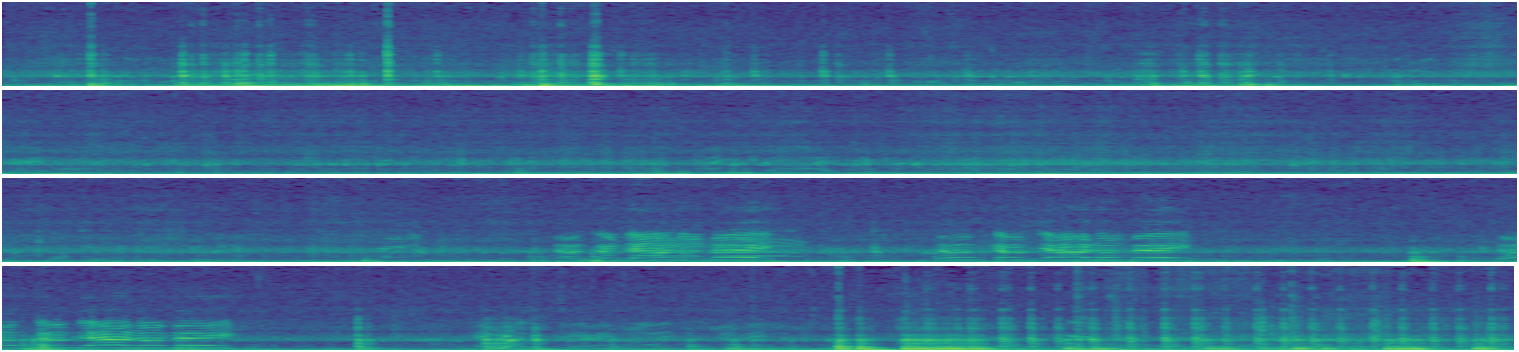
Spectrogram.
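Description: Steady rush of water and wind around a sailing yacht under way, with a few knocks in the first seconds. Midway there are three short, wavering calls, each about a second long, then a louder rush of noise near the end.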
